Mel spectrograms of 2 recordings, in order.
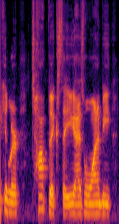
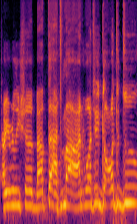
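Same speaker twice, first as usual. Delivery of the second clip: clumsy, horrible put-on Jamaican accent, pitched up; 7 semitones higher than usual. Trying accents after being asked: attempted Jamaican accent. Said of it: "that's a Jamaican accent".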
